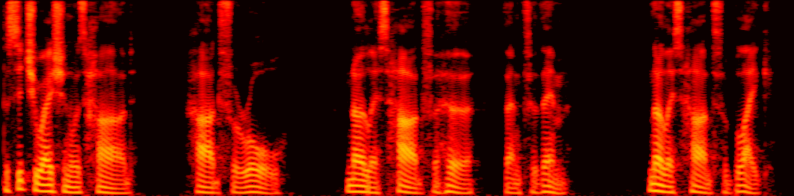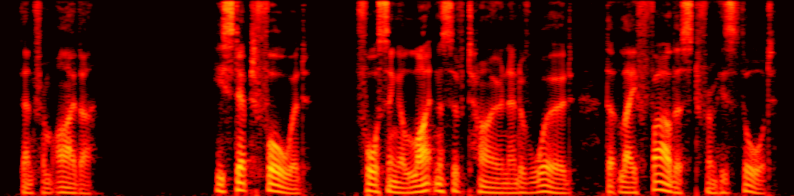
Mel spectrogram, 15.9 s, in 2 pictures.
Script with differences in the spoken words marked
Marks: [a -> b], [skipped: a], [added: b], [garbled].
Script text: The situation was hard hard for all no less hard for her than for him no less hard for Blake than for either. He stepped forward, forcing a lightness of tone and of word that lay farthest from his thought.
The situation was hard hard for all no less hard for her than for [him -> them] no less hard for Blake than [for -> from] either. He stepped forward, forcing a lightness of tone and of word that lay farthest from his thought.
